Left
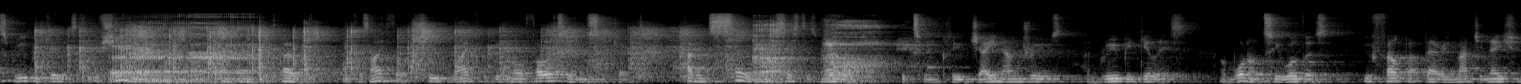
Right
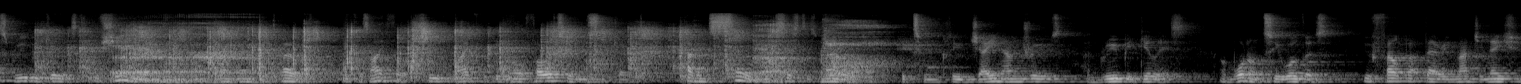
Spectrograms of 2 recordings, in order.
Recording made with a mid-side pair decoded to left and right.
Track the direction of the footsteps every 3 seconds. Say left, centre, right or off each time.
left, right, right, off, off.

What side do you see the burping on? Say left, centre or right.
left.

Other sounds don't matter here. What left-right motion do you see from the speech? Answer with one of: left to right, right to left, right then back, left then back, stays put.
stays put.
